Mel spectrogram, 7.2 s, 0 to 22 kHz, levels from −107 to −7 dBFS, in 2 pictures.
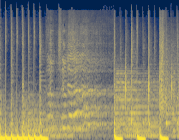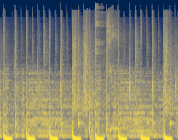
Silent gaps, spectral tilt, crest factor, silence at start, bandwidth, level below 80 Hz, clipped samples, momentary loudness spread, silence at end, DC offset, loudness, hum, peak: none; -6 dB/octave; 12 dB; 0 s; 15 kHz; -14 dBFS; under 0.1%; 10 LU; 0 s; under 0.1%; -14 LUFS; none; 0 dBFS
